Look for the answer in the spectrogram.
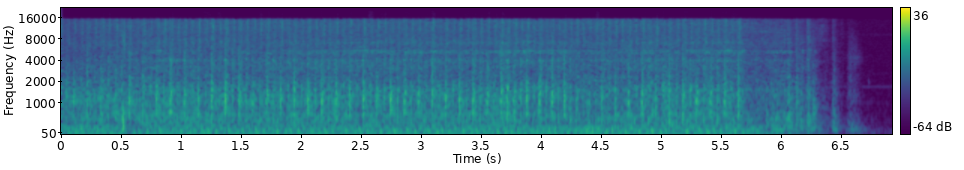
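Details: Turbocharged VAZ 2104 engine at idle: sharp regular metallic tapping about three per second, stopping at shutdown; knock of unknown origin despite normal timing chain, new tensioner and twice-adjusted valves.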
